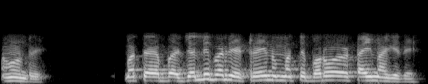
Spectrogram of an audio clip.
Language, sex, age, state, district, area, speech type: Kannada, male, 60+, Karnataka, Koppal, urban, conversation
